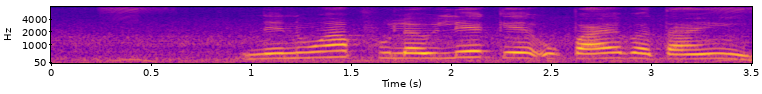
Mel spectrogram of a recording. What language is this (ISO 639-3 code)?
bho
